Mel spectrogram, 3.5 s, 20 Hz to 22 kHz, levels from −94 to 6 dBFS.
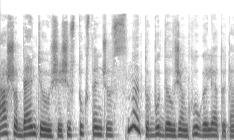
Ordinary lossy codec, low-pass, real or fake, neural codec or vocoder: MP3, 64 kbps; 14.4 kHz; real; none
